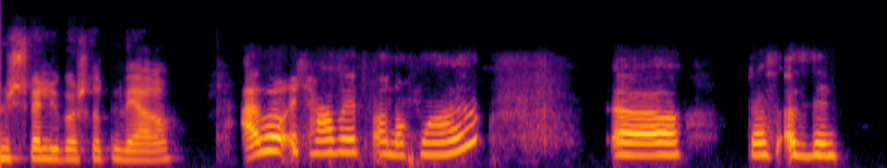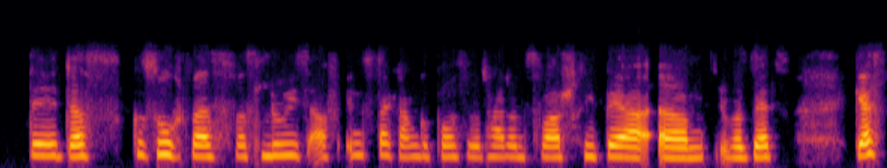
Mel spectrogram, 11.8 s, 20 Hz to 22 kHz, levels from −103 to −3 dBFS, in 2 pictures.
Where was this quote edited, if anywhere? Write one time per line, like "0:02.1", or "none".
none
